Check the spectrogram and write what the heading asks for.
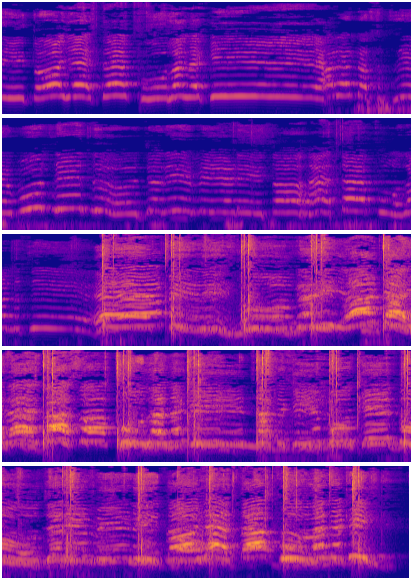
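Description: A child sings a dangal folk song unaccompanied. About nine seconds in, the singing grows louder and rhythmic hand clapping joins it to keep the beat.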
